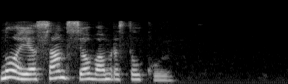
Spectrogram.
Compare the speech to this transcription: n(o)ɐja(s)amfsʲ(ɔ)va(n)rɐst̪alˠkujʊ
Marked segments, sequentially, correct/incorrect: incorrect: u, correct, correct, incorrect: m

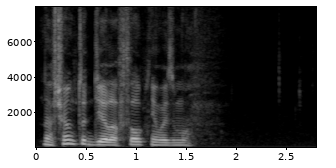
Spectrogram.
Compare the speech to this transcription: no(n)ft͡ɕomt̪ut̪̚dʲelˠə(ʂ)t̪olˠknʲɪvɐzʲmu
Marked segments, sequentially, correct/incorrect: incorrect: none, incorrect: f

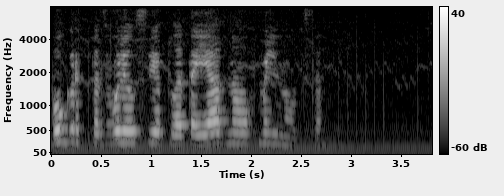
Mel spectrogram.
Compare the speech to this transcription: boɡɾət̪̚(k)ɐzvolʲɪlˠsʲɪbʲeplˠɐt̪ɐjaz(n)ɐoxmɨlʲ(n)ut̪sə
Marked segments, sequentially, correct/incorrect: incorrect: p, correct, correct

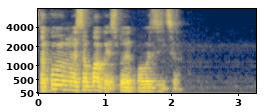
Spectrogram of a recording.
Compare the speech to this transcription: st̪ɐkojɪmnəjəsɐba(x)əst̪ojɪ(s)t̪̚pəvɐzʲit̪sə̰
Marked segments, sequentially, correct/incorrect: incorrect: k, incorrect: none

